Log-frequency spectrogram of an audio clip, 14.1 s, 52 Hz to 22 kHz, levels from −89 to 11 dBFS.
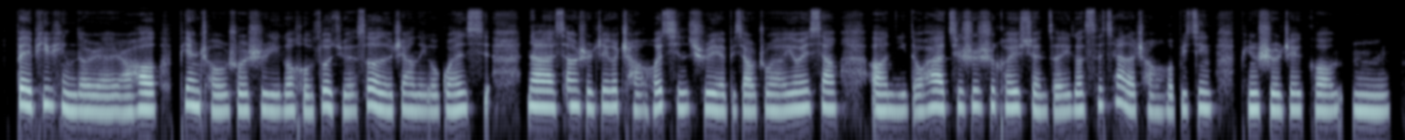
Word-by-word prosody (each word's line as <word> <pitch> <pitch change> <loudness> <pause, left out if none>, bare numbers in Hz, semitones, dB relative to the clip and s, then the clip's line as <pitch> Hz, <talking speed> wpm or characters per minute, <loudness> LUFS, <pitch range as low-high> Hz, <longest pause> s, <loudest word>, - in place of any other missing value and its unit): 被 240 -2 +6
批 245 +3 0
评 220 -5 0
的 185 0 +1
人， 180 -1 -1
然 180 0 -1
后 200 +1 +5 0.2
变 235 -3 +2
成 185 -3 -2
说 195 0 0
是 195 0 -2
一 185 0 -1
个 190 0 0
合 180 -1 -3
作 220 +4 +2
角 190 -3 -4
色 230 +4 +2
的 190 -2 +1
这 205 +2 -3
样 195 -1 -1
的 190 - -3
一 - - -5
个 185 0 -4
关 195 +2 +1
系。 215 - -7 0.3
那 225 -2 +6
像 230 +2 0
是 220 -1 0
这 225 +2 -1
个 225 0 +1
场 195 -3 -4
合 210 +2 +2
其实 210 -2 -1
也 190 -1 +2
比 190 +1 -11
较 185 0 0
重 195 +1 -4
要， 190 0 -1
因 200 +1 +2
为 215 +1 +3
像， 215 -1 0 0.3
呃， 195 -1 +4
你 190 0 -4
的 185 0 -4
话， 220 +2 +4
其 220 +1 -4
实 225 +2 -1
是 230 0 -2
可 215 -1 -1
以 215 - +5
选 200 -3 -3
择 180 -1 -3
一 185 - -2
个 195 +1 +1
私 240 +5 -5
下 255 +2 -1
的 200 -4 +2
场 185 -2 -5
合。 180 -1 -3
毕 200 +3 -5
竟， 210 +1 -1 0.3
平 205 -1 +2
时 200 -2 +2
这 200 +1 -1
个 190 -1 -1 0.2
嗯， 185 -1 0
200 Hz, 285 characters per minute, -21 LUFS, 190-220 Hz, 0.3 s, 被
